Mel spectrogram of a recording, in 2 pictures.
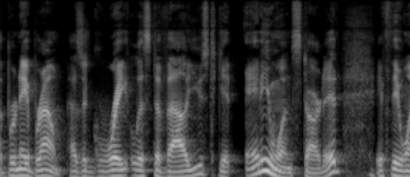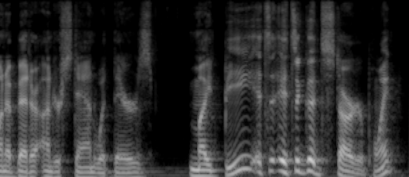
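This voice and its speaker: This podcast host is a man with a medium-pitched voice who delivers a scripted monologue in a conversational tone. His phrasing is emphatic and expressive, punctuated by dramatic pauses.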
